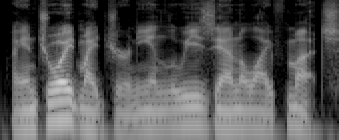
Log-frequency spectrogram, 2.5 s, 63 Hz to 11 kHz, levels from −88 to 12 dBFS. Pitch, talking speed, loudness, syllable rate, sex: 90 Hz, 190 wpm, -21 LUFS, 5.1 syllables/s, male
